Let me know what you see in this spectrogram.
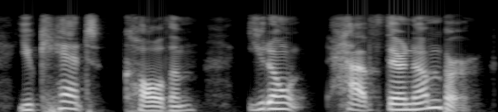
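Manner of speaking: plain reading voice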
